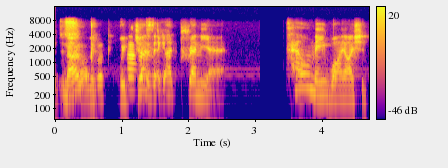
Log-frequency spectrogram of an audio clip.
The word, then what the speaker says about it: premier: Premier. Premier, no première. Good. So nice pronunciation on the no R.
